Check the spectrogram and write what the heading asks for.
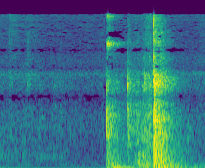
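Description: Wooden bathroom door being shut: two knocks about half a second apart, the second louder.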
